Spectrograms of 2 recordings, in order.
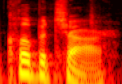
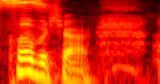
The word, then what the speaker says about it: Klobuchar: Klobuchar. – Yes. – Klobuchar.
